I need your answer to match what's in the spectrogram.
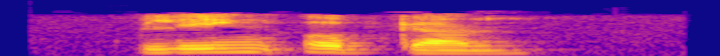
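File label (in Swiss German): "blind", Alsatian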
